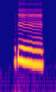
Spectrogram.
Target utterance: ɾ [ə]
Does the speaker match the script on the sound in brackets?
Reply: no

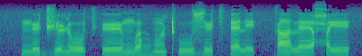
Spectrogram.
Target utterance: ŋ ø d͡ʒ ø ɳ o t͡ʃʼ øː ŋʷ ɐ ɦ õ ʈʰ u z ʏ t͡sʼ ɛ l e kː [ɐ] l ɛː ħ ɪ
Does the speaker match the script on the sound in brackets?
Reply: no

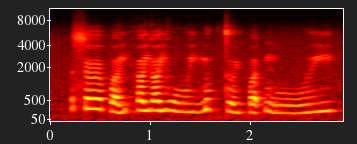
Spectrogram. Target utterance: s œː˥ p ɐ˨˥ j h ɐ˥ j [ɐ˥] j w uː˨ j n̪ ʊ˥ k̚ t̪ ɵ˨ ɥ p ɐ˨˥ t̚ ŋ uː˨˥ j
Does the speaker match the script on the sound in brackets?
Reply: yes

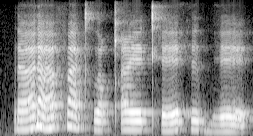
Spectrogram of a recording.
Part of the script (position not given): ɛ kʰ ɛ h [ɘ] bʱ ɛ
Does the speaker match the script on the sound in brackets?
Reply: yes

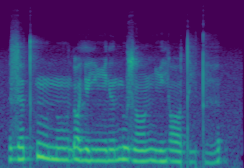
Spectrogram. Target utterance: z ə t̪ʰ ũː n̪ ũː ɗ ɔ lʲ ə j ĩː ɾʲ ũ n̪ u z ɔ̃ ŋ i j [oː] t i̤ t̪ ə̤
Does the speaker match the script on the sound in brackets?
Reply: no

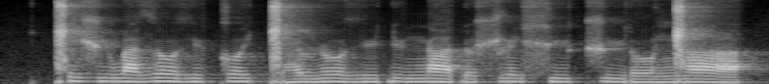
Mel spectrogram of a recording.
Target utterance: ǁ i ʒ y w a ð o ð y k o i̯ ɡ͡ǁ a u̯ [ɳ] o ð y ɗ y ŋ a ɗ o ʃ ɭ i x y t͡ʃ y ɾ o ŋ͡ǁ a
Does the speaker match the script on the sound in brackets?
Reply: yes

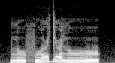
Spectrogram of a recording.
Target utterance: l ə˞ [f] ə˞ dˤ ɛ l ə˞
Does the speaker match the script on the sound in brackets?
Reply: yes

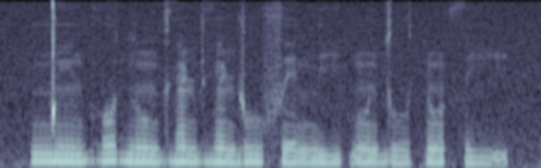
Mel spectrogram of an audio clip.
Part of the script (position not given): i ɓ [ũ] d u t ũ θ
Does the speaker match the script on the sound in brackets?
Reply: yes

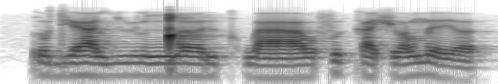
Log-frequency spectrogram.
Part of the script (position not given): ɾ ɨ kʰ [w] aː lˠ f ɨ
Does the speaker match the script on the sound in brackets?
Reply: yes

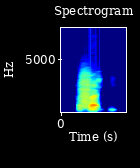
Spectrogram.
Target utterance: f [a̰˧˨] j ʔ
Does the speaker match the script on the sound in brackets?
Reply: yes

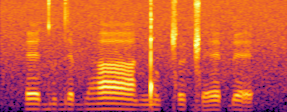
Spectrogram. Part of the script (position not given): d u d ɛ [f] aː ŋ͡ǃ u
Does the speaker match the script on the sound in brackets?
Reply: no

